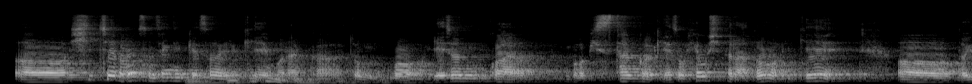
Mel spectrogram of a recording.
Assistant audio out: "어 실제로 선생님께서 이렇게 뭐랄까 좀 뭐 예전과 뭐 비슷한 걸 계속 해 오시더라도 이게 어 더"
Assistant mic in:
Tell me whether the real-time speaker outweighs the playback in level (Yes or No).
No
